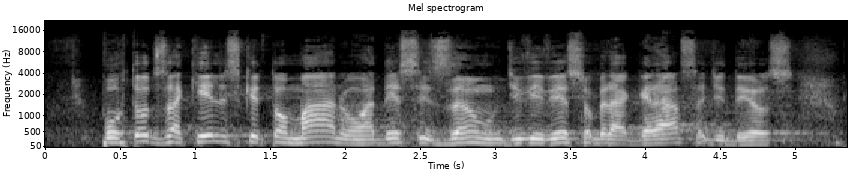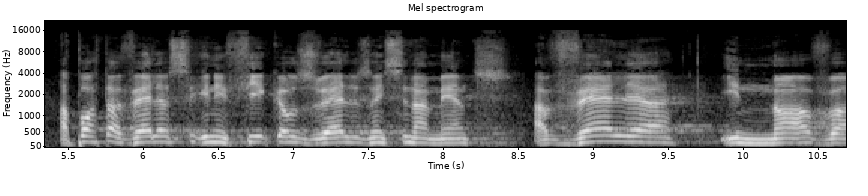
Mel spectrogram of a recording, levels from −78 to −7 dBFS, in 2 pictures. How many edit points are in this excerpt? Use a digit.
2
